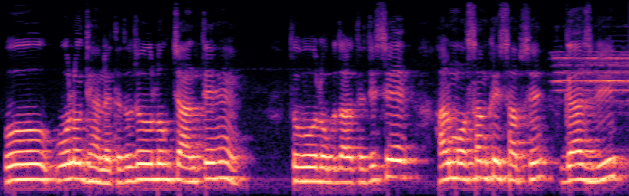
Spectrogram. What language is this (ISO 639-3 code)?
hin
